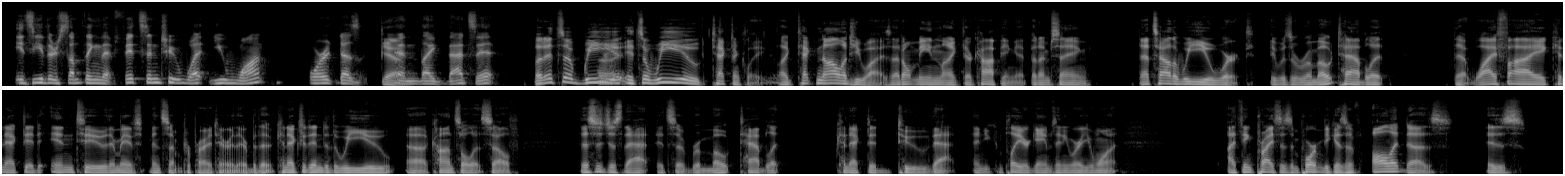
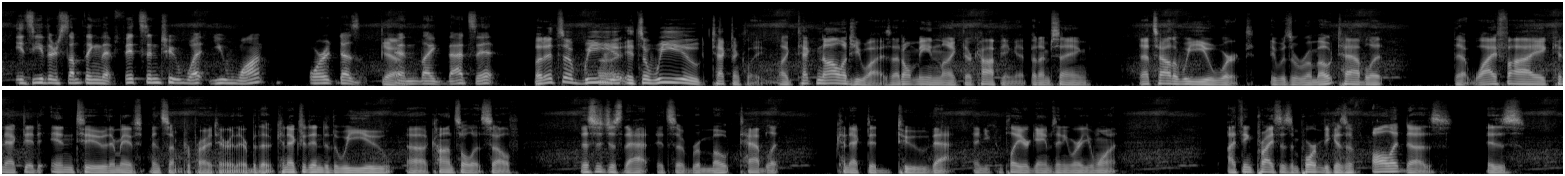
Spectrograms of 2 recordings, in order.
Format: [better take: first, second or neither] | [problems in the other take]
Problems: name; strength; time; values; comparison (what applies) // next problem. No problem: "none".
first | hiss; noticeable; throughout; 20 dB below the speech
